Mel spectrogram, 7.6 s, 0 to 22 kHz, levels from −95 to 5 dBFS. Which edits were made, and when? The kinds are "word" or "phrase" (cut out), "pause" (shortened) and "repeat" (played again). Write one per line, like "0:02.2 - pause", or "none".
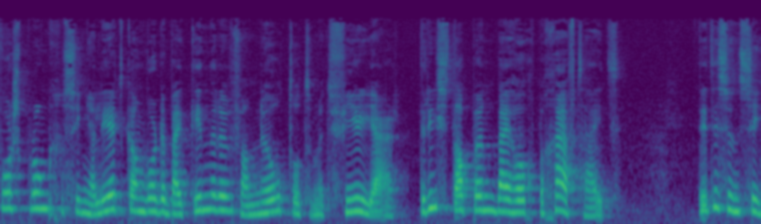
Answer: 0:04.1 - pause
